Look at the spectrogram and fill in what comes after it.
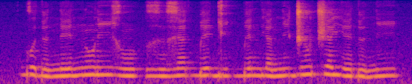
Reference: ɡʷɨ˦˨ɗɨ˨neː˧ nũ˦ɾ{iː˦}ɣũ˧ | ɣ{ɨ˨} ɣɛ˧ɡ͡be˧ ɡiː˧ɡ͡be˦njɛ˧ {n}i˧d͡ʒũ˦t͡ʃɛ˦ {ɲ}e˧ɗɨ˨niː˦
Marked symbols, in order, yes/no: yes, yes, yes, no

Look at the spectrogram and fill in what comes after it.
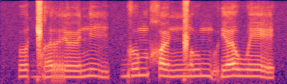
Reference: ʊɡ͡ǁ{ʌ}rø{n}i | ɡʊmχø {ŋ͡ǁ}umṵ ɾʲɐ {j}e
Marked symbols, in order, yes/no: yes, yes, yes, no

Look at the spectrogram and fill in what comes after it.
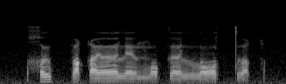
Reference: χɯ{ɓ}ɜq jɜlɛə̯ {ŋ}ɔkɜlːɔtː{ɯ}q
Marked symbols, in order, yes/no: no, yes, no

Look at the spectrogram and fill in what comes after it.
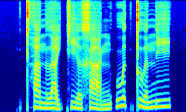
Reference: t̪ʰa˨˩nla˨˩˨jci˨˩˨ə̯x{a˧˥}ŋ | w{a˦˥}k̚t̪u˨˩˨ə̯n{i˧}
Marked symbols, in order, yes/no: no, no, yes

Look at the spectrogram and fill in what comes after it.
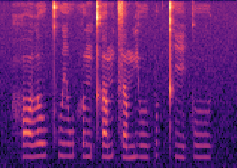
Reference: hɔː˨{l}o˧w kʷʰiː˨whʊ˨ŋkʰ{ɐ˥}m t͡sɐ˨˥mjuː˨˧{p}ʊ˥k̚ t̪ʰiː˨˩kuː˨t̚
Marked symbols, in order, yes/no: yes, no, yes

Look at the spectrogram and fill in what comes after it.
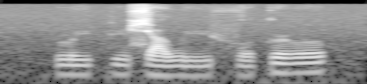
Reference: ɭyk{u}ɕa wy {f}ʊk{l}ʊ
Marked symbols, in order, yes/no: no, yes, no

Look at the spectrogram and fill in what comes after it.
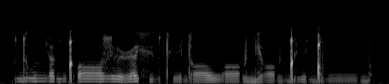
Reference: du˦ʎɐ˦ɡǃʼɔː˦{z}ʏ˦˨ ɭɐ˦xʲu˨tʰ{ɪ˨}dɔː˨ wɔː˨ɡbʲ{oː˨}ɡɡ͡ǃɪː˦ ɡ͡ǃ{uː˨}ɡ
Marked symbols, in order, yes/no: yes, yes, no, yes

